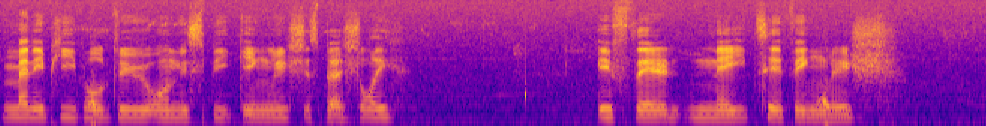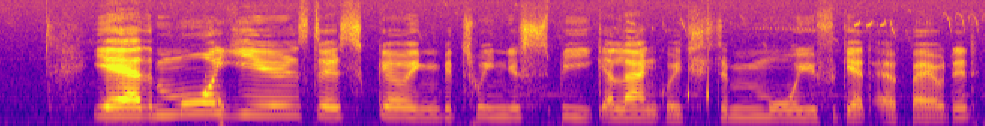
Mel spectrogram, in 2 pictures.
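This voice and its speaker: A woman's voice: mid-range voice, steady tone, a little slow. Danish woman chatting on a stream. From Denmark. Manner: chatty, candid, reads and answers chat aloud. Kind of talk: casual livestream chat while gaming.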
